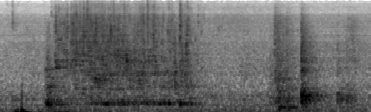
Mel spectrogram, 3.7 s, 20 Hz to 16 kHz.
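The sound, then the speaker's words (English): Water and white distilled vinegar for a pickling solution pour steadily into a pot, a rushing, splashing stream lasting a couple of seconds, bracketed by a soft thump at the start and a light clunk near the end. “So we take white distilled vinegar, and we're gonna do, let's see, so first sugar, 4 cups of sugar.”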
